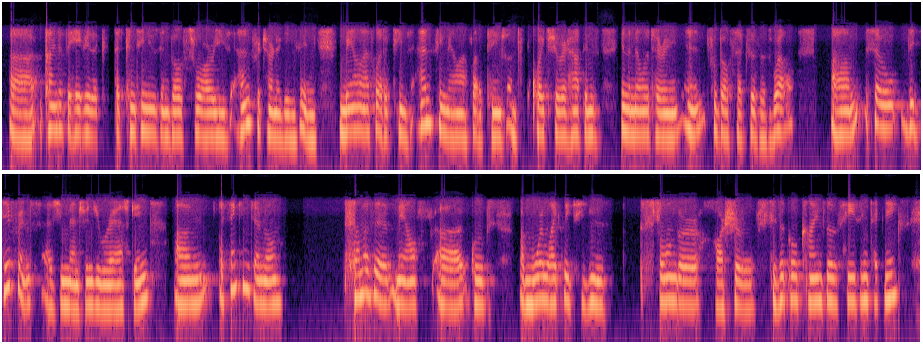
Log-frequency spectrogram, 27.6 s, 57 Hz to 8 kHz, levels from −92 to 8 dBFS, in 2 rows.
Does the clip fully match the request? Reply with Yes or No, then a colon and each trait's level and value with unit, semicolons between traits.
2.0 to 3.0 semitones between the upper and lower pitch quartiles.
Yes: average, 2.7 semitones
